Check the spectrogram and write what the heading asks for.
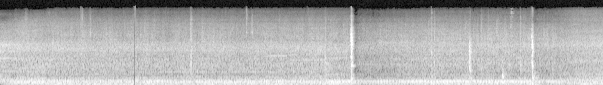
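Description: Steady low drone of farm machinery at work: a tractor's diesel engine heard from its cab while it runs beside a John Deere combine harvesting corn. A couple of sharp clicks or knocks come through, one just past the middle and one near the end.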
